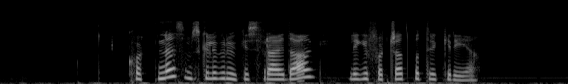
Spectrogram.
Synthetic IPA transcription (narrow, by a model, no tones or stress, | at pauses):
kʰɔʈn̩əsɔmskʉlːəbɾʉːkəsfɾʔɑːiːd̪ɑːɡ | lɪɡəfɔʈʂɑt̪pʰoːt̪ʰɾʏkəɾiːɑ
